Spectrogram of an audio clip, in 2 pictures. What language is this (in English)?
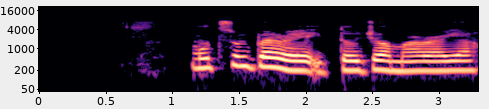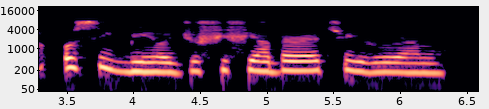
Yoruba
